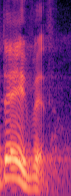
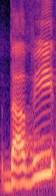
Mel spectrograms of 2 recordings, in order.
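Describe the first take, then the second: First: The name has an English pronunciation. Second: The name has a Spanish pronunciation.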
